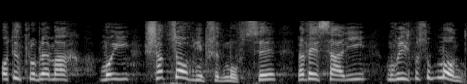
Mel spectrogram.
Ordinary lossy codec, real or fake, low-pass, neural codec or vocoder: none; fake; none; codec, 16 kHz, 16 kbps, FunCodec, trained on Chinese and English, 50 frames a second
